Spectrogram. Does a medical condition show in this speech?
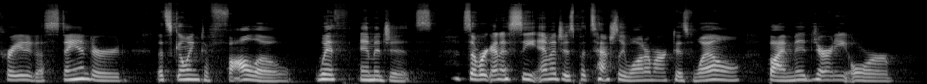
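No.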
